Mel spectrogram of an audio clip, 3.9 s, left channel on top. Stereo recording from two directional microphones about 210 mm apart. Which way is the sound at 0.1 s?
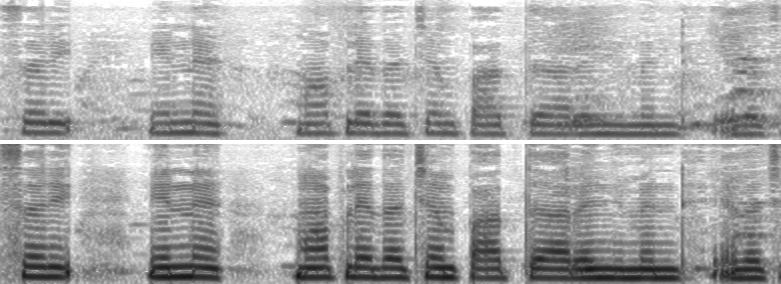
45° right (ahead or behind).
